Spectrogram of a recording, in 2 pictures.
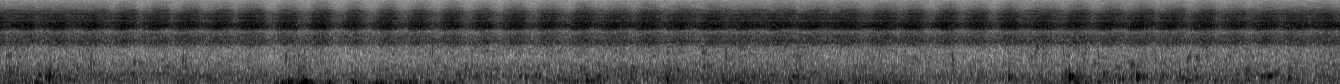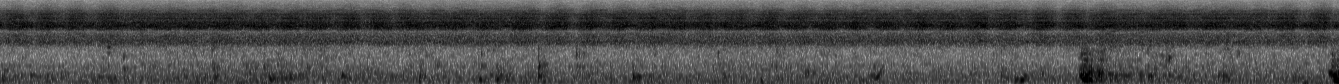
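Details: Cricket chorus at one of the bays of Korčula: a steady, shrill, high-pitched trill pulsing about three times a second without a break, with faint low rumbles and a brief knock near the end.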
